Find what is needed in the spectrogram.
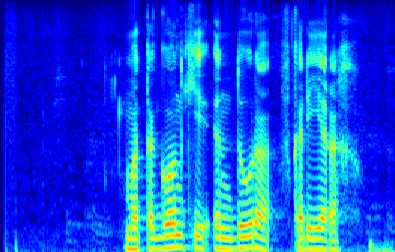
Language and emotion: Russian, neutral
